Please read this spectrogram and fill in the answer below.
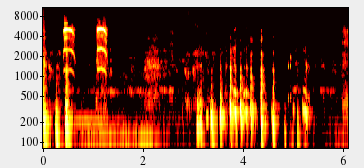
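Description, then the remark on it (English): Two loud, shrill hawk cries blown on a handheld bird call, about a second apart, followed by a pause and then people talking and laughing. “I've been buying bird calls so I can sit on my front porch and call birds.”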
